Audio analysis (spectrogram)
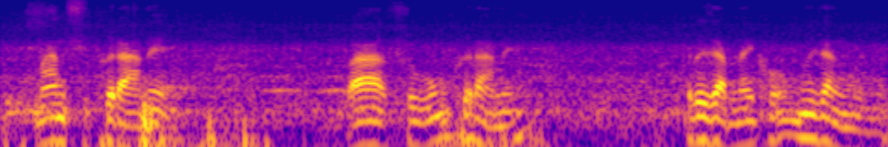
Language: Bodo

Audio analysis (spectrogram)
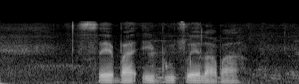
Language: Southern Sotho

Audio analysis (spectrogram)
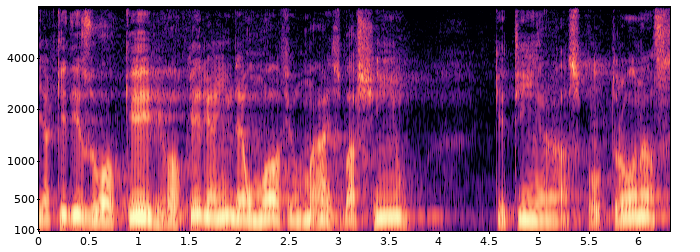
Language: Portuguese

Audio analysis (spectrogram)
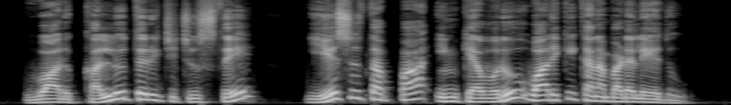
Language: Telugu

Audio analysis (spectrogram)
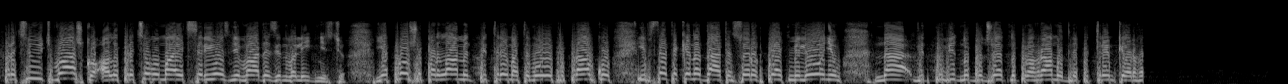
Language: Ukrainian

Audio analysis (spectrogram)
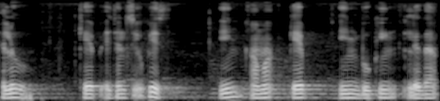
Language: Santali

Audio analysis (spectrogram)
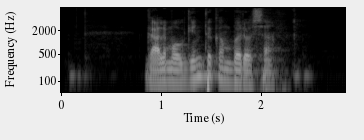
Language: Lithuanian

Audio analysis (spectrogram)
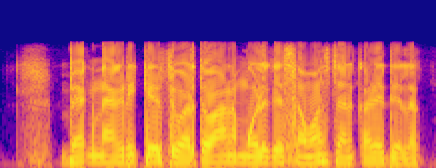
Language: Maithili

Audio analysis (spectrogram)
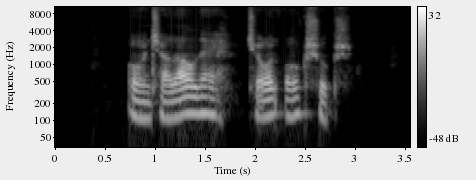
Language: Mari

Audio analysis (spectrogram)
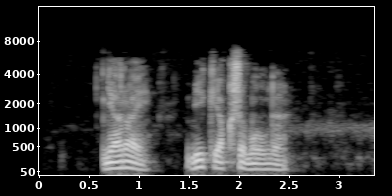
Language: Bashkir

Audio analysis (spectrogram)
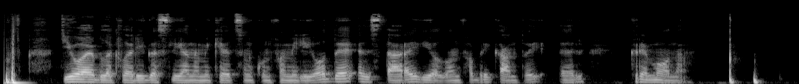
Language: Esperanto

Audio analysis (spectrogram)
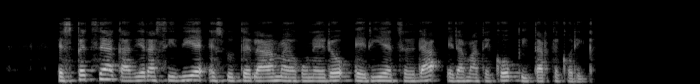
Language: Basque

